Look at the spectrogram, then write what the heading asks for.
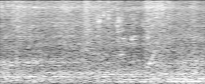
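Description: Water runs steadily into an automatic drinker in a racing-yard horse stable, a continuous close trickle and splash of refilling with no talk.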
